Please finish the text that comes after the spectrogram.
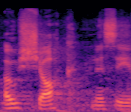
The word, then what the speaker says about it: Shaughnessy: I'll teach you. It's shocknessy. Oh, shocknessy, yeah.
